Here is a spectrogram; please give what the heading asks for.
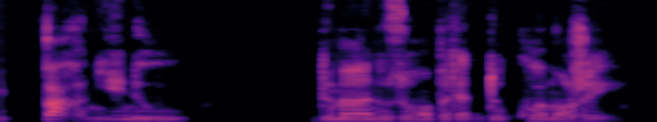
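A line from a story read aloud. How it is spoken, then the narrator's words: Exclaimed. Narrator (French): s'écria Inès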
